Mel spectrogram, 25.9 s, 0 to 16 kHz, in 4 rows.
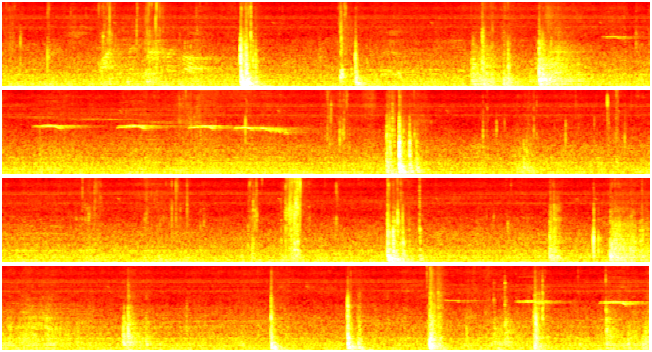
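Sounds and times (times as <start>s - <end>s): faint steady background noise: 0.0s - 25.9s
knocks and scrapes: 9.8s - 10.8s, 18.4s - 21.4s, 22.1s - 25.9s.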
